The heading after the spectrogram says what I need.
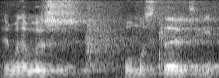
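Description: An Italian man in his thirties, a sword maker, answers interview questions casually in English, his Italian accent tinged with Scottish. He's relaxed, gestures as he talks, and speaks at a medium pitch and moderate pace. A distant camera mic captures him in a large, bare indoor hall, echoey with faint noise.

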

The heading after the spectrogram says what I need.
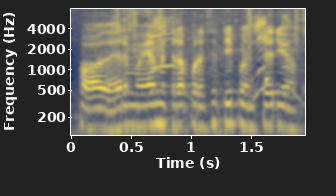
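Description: A man in his twenties with a Mexican accent, chatting casually while streaming a game, greeting viewers in slang, humming and breaking into shouts. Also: fairly high pitch, little pitch movement, very fast, background noise. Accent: Mexican Spanish. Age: 20s. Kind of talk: casual live-stream chat.

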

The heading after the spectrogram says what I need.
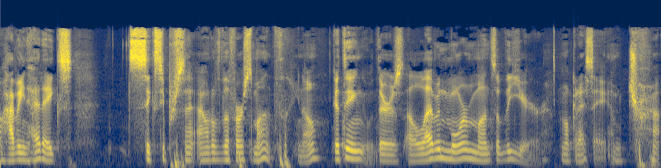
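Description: A young man with a stuffed-up, congested voice from a cold, giving a joking, rambling, self-deprecating casual vlog update. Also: mid-range voice. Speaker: vlogger.

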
